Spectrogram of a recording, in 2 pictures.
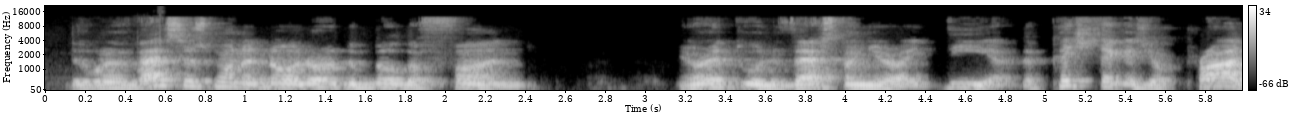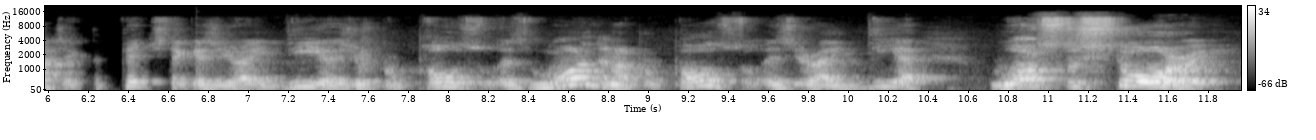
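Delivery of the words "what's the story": put-on loud, raised New York accent. While explaining pitch decks, the speaker asks a question: New York accent. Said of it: "what's the story with an accent? From New York".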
